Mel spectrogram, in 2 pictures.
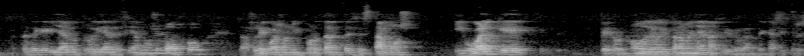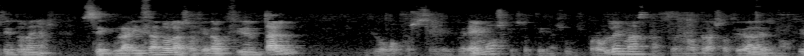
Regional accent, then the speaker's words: England, United Kingdom; a mí me viene un poco de familia, pero pues yo nací y me crié en Inglaterra y demás

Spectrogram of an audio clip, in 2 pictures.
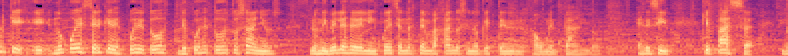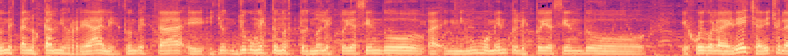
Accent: Ecuador; Yo como ecuatoriano lo he vivido

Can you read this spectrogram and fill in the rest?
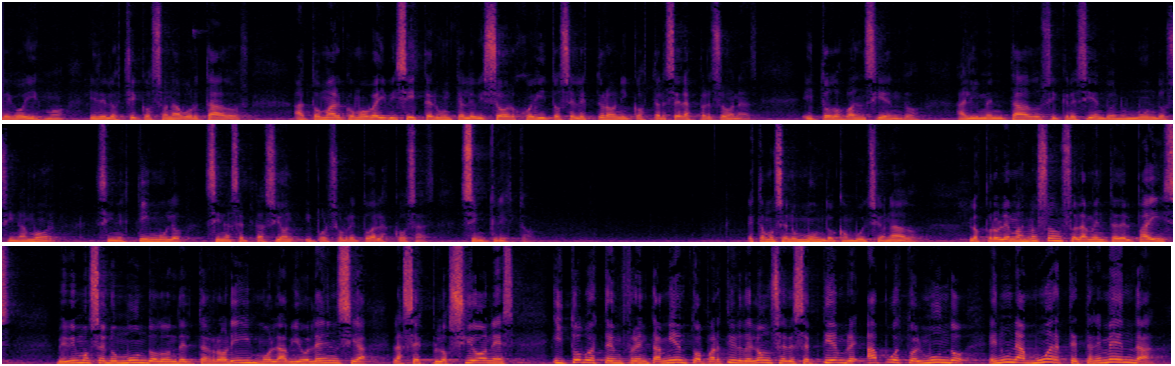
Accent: Argentina; qué progresismo, qué progre que somos los argentinos

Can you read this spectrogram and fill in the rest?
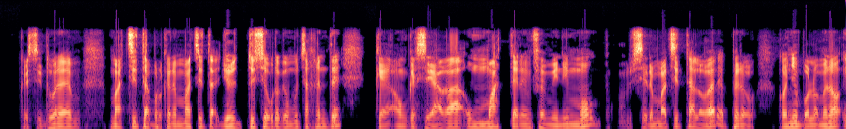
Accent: Spain; los de izquierda también somos españoles, ¿de dónde soy yo? ¿De Italia?

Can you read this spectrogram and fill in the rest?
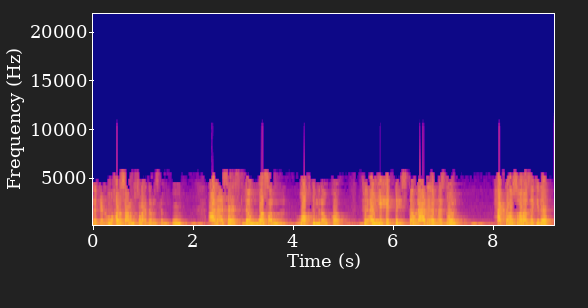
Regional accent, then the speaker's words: Egypt; انا واثق جدا جدا ان المخابرات عندنا في مصر

